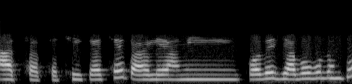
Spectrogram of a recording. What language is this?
Bangla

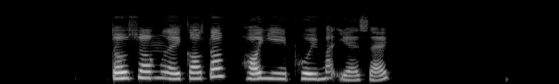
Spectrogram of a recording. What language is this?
Cantonese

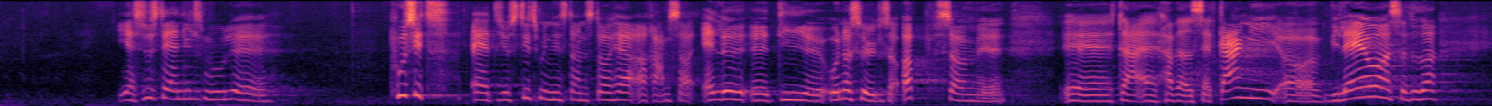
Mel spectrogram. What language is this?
Danish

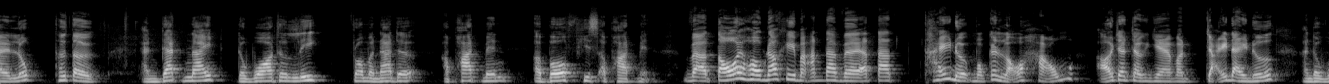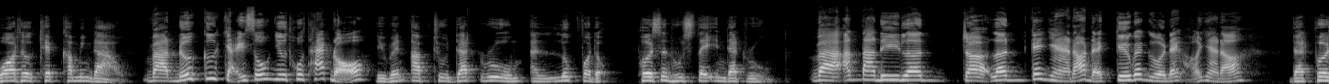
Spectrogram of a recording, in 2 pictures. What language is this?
Vietnamese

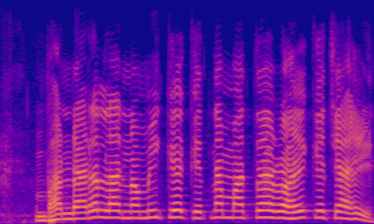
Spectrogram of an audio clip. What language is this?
Magahi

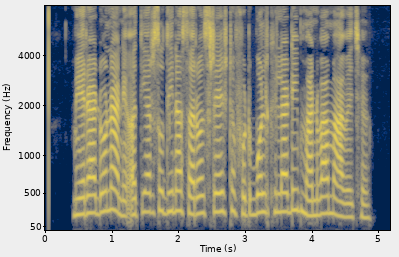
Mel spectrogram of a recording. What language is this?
Gujarati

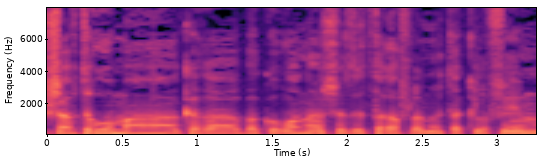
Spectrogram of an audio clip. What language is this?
Hebrew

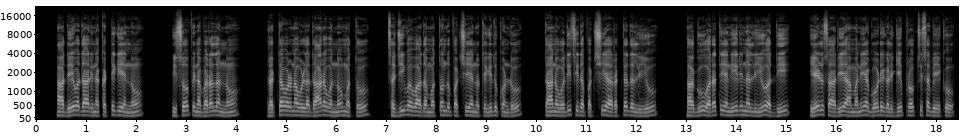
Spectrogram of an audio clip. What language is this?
Kannada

